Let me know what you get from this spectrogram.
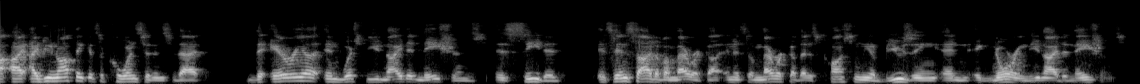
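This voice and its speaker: A man's voice: medium pitch, darkish tone, husky. A man giving informal political remarks as a panel speaker, earnest and emphatic, often repeating his points. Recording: dull lo-fi online call audio.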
